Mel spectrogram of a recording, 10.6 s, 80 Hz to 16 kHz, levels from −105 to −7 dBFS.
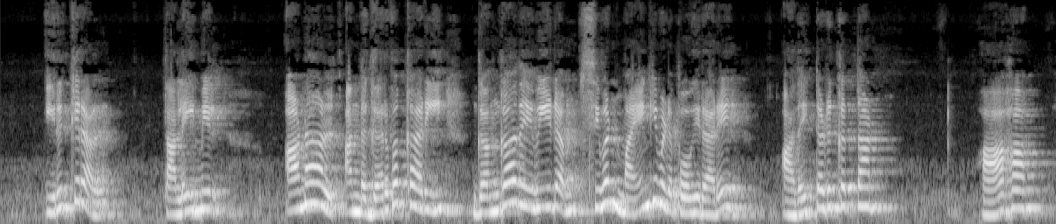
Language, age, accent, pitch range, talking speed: Tamil, 20-39, native, 210-295 Hz, 60 wpm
